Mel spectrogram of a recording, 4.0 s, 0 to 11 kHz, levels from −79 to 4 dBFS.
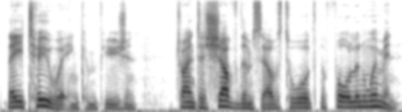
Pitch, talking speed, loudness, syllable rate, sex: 130 Hz, 195 wpm, -19 LUFS, 6.3 syllables/s, male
